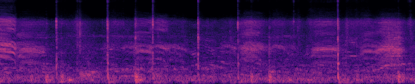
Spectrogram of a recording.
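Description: Sharp chops of a large cleaver cutting through a snakehead fish into a wooden chopping block, roughly one a second. Repeated harsh calls sound in the background between the chops.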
